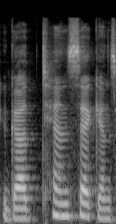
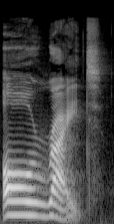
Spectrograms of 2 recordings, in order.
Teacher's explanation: she says oh instead of all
